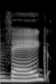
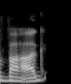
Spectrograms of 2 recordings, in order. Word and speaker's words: Vogue: Is it vague or vogue? – Vogue. I love it.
